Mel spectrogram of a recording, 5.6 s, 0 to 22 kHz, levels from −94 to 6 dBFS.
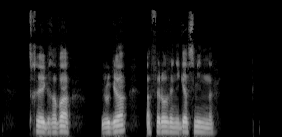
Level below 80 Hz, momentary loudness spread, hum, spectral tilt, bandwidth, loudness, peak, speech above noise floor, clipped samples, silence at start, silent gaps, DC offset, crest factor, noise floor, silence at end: -72 dBFS; 13 LU; none; -6 dB/octave; 16.5 kHz; -29 LUFS; -10 dBFS; over 62 dB; under 0.1%; 0.6 s; 1.71-2.02 s, 2.78-2.92 s; under 0.1%; 20 dB; under -90 dBFS; 1.4 s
